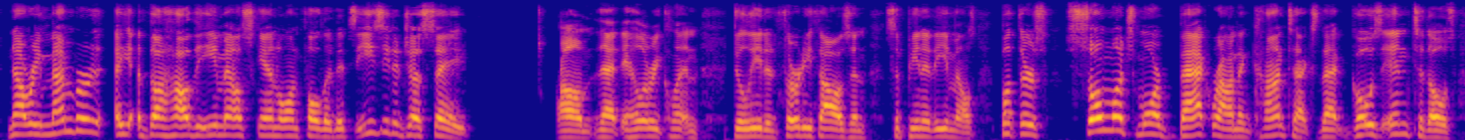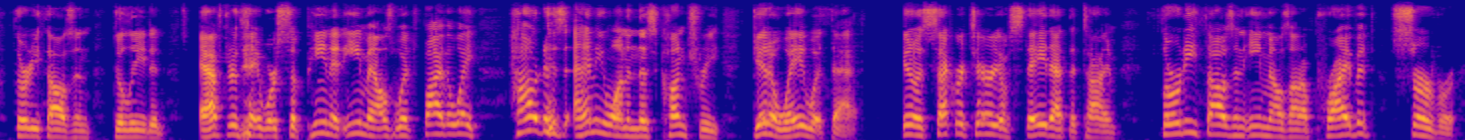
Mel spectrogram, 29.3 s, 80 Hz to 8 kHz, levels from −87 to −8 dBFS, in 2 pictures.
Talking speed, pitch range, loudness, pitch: 140 wpm, 155-205 Hz, -27 LUFS, 180 Hz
